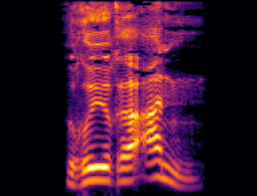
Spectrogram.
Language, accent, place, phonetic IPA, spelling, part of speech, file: German, Germany, Berlin, [ˌʁyːʁə ˈan], rühre an, verb, De-rühre an.ogg
- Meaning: inflection of anrühren: 1. first-person singular present 2. first/third-person singular subjunctive I 3. singular imperative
